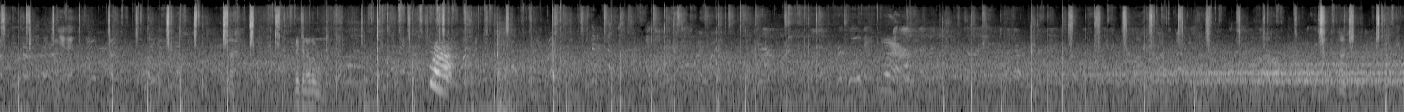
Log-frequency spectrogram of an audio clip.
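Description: A basketball being dribbled on an outdoor hard court: a steady run of sharp bounces through the whole stretch. A steady hum builds over the last few seconds.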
